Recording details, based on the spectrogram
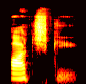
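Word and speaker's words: pączki: I say Pooski. Carly Nova is saying it's Pachchki.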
